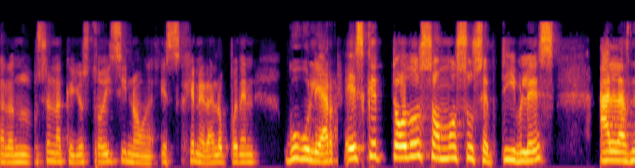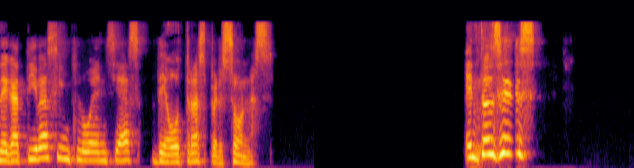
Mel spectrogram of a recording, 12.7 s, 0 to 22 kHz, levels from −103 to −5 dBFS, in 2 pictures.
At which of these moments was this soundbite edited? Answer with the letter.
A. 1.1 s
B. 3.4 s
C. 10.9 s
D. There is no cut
B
